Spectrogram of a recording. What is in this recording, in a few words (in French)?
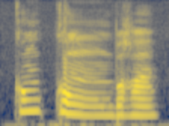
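"concombre", French; CUCURBITACÉE; plante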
